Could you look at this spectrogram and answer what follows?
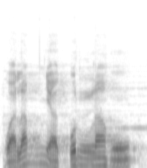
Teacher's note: ketika nun sukun bertemu dengan huruf lam maka tidak ada dengungan disitu langsung saja hanya dimasukkan ke huruf setelah nun sukun walam Yakun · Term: idgham bilagunnah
